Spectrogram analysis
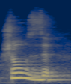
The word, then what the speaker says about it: choses: كالحركات في اللغة العربية إذا وجدت اس بين هاتين الحرفين أو هذين الحرفين نقرأه زد، نقرأه صوت ز. إذا سنقرأ شوز شوز، وإس هنا في آخر الكلمة هو حرف لا يقرأ ينطق ولا يكتب عفوا ولا ينطق.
